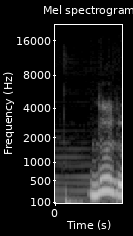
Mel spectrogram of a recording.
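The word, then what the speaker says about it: 둘: Dul lo pueden pensar como... en inglés la palabra duelo, duel, ¿sí? Es dul.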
